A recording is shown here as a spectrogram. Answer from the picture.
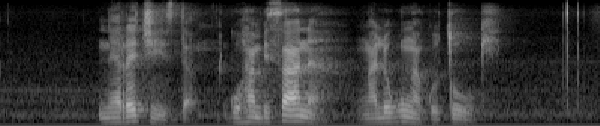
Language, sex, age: Swati, male, 23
